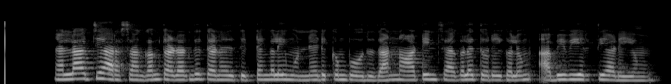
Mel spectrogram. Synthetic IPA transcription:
nɐlːaːt͡ʃɐɐɾɐsaːŋɡɐmt̪ɔɽɐɾnd̪ɯt̪ɐnɐðɯt̪ɪʈːɐŋɡɐɭɐɪmʊnːɛɽɯkːɯmpoːðɯðaːnnaːʈːɪnsɐɣɐɭɐt̪ːɯɾɐɪɣɐɭɯmʔɐ̰bɪʋɪjɐɾt̪iɐɽɐjɯm

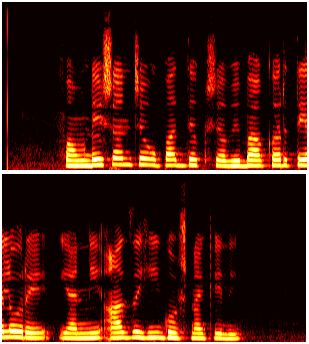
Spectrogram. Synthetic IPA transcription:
fauɳɖeɕant͡ɕeupad̪ʱjəkʂəʋibʱakəɾt̪eloɾejanːiːʔad͡zɦiːɡʱoʂɳakeliː

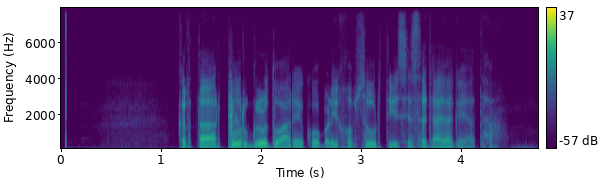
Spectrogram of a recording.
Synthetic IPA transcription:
kɐɾt̪aːɾpuːɾɡɾoːd̪waːɾẽkobɐɽixuːbsuːɾt̪isesɐd͡ʒaːjaɡɐja̰t̪ʰaː

